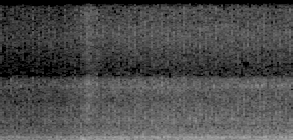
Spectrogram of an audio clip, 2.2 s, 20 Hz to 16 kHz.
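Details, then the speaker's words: Citroën C4 2.0 petrol engine idling smoothly and evenly after a membrane replacement: no whistle, no misfire, no squeal. "filmar 100 a falha ver o barulho ver o assobio zero gritos"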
